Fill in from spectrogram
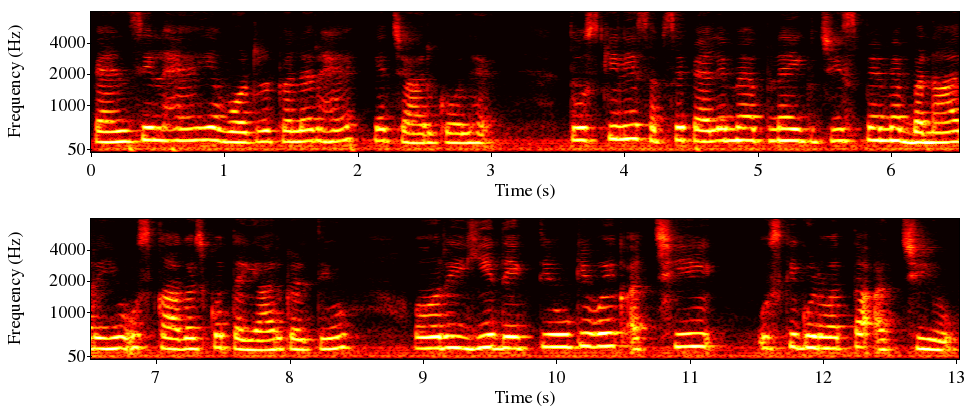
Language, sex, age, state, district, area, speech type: Hindi, female, 18-30, Rajasthan, Jaipur, urban, spontaneous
